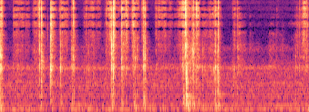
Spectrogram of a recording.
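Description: Faint sound of a tarot deck being handled and shuffled: a scatter of soft, irregular card clicks and flicks with short pauses between them, dying away in the last second or so.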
